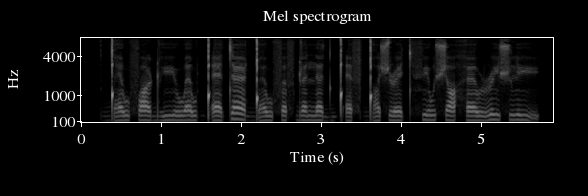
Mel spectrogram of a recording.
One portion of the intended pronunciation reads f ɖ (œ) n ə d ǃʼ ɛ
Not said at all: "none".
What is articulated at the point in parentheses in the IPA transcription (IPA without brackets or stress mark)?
œ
